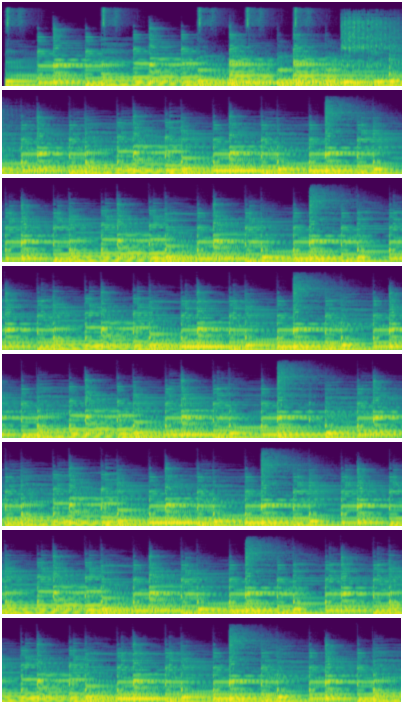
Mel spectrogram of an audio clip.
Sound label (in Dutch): instrumentaal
